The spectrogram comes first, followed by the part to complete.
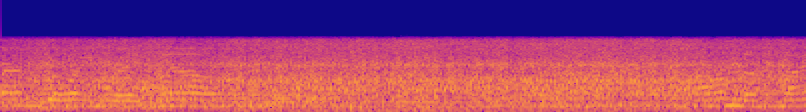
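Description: Steady, loud whirring hum from a stationary TGV high-speed train's power car, with voices of people nearby.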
